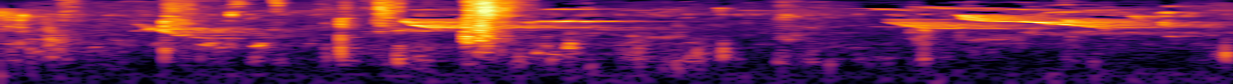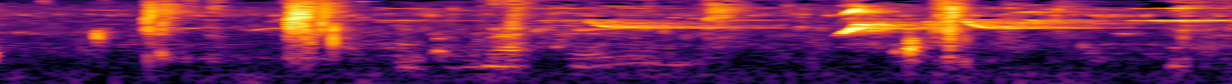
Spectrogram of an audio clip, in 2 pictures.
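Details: A tiny young monkey gives high, thin crying calls to summon its mother for help, over clicks and rustling.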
